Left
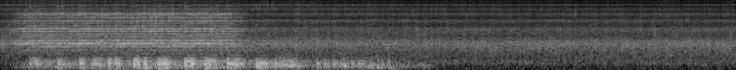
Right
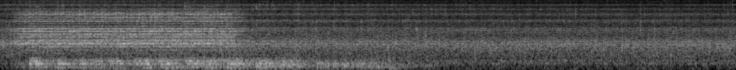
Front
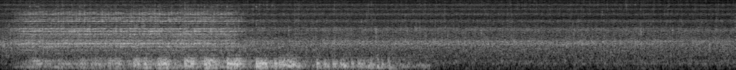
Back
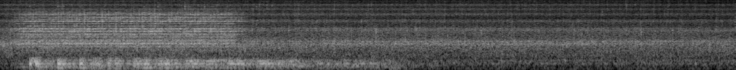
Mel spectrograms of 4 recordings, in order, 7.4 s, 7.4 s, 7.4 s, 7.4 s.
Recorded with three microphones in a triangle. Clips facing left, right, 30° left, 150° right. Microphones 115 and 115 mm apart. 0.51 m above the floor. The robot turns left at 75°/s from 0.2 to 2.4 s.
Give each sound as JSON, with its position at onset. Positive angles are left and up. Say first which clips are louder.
{"t": 0.3, "sound": "a squeak", "louder": "even, back 4 dB", "azimuth_deg": -175, "distance_m": 0.6}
